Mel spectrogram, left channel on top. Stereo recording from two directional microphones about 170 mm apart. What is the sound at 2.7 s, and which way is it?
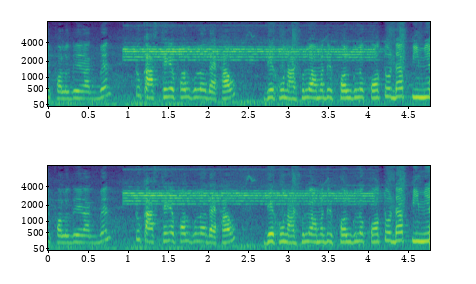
Speech, 30° right (ahead or behind).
